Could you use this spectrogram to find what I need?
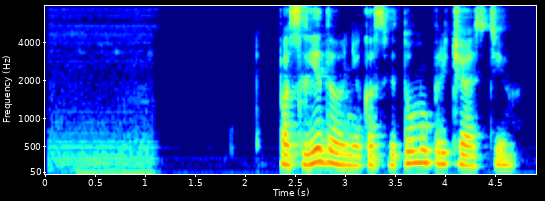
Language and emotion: Russian, neutral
